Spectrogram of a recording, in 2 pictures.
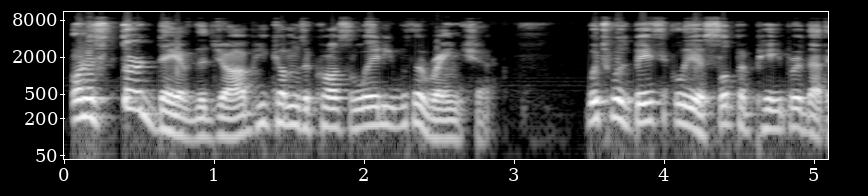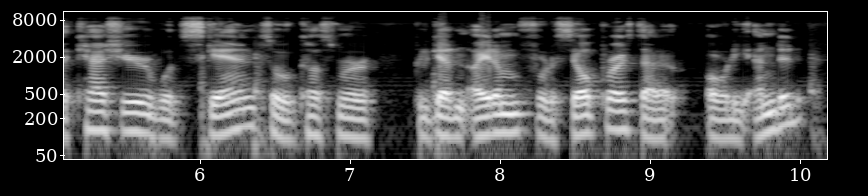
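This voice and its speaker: Male storyteller, medium pitch, very lively intonation, scripted comic narration, stumbling over words. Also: fast talker. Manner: stumbles and repeats words while reading. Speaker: host and storyteller.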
